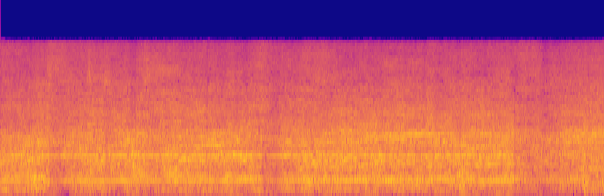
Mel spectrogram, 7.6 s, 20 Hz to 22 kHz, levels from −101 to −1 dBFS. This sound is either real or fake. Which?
fake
